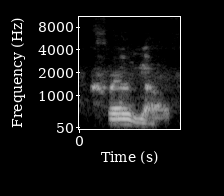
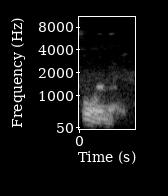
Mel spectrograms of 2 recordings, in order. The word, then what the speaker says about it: Korolyov: My understanding, and from listening to native speakers, is closer to Korolyov than it is Korolev.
